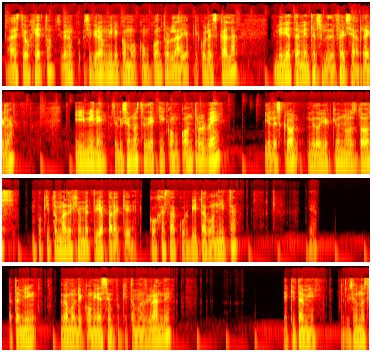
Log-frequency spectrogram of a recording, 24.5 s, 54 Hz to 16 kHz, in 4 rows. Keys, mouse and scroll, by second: 0.2-0.8 middle drag, 1.4 ctrl+z, 2.7 ctrl+a, 5.1 middle click, 5.6 ctrl+s, 5.8 middle click, 6.3 Tab, 9.2 ctrl+b, 13.1 click, 13.3 Tab, 13.7 middle click, 15.9 middle drag, 16.7 KP_3, 17.1 Tab, 17.6 shift+middle drag, 17.9 z, 18.6 a, 18.7 a, 20.5 click, 23.0 Tab, 23.7 Tab, 24.2 alt+right click.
